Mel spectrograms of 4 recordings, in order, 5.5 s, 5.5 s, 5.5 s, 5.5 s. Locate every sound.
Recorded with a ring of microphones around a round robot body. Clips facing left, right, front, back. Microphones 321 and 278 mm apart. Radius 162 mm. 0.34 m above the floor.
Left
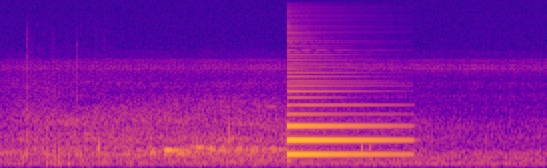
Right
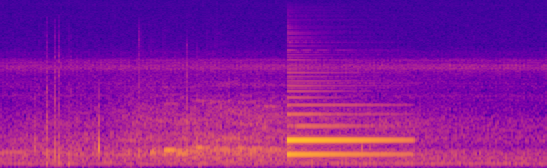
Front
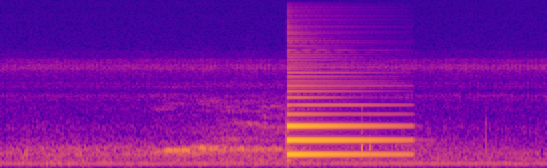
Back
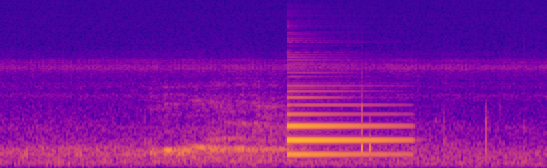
1.5 s laughter: 145° right, 6.5 m; by 2.8 s 150° right, 6 m
2.9 s a guitar: 25° left, 0.5 m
